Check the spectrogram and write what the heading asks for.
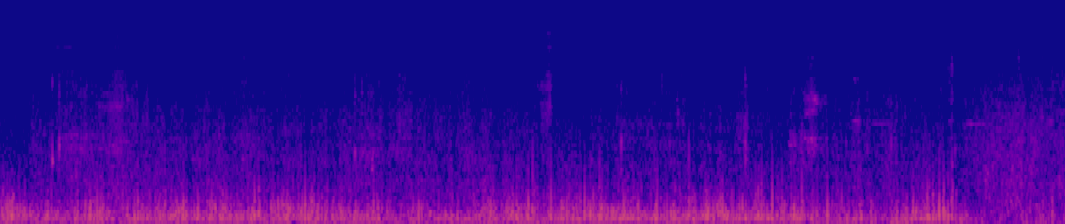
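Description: Wind buffeting the camera's built-in microphone: a steady, fluctuating low rumble.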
